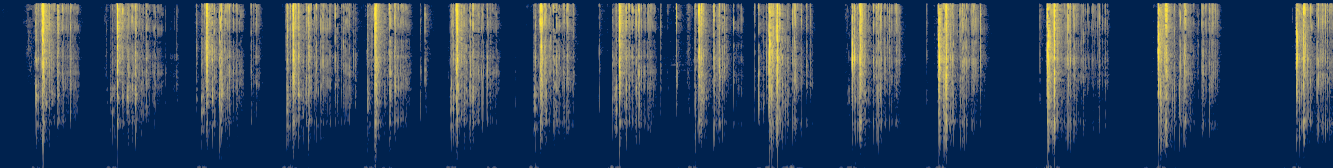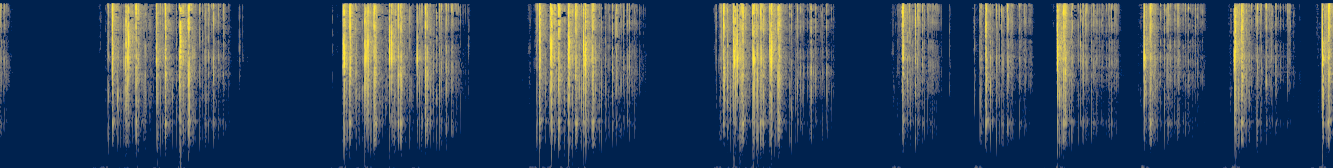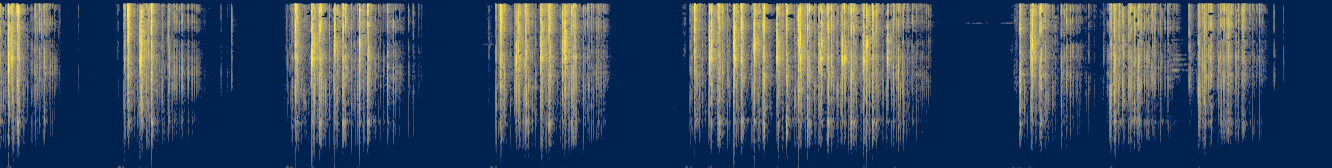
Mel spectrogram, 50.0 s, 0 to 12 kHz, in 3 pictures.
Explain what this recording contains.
shake spray can
Shaken not stirred :)
multiple shakes, single shakes, fast slow, pick up sound at the end.
I needed that for a movie I am working on. Amazingly I recorded it using the h4n in my room. tell me what u think guys
paint, spraycan, aerosol, spray-paint, can, shaking, shake, spray-can, spray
